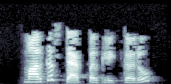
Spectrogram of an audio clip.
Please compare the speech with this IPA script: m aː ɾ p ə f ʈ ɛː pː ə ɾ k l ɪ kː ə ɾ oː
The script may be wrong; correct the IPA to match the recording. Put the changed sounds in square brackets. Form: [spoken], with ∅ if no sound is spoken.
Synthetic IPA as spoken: m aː ɾ [k] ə [s] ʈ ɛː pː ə ɾ k l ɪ kː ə ɾ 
